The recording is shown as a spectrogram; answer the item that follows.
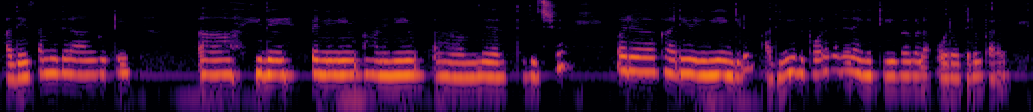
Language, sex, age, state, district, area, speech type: Malayalam, female, 18-30, Kerala, Palakkad, rural, spontaneous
